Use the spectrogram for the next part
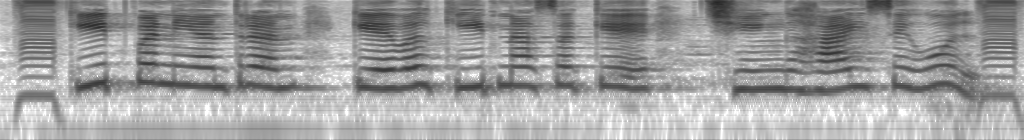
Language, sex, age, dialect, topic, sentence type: Magahi, female, 31-35, Western, agriculture, question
